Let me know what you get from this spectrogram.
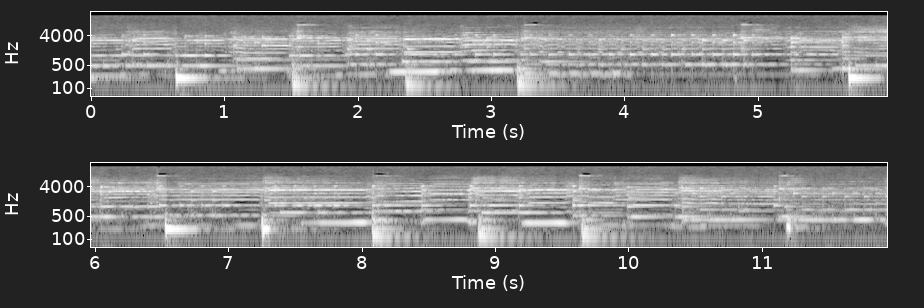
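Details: Plucked string music in a traditional style, with rhythmic notes and drum accents throughout and no animal sound.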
